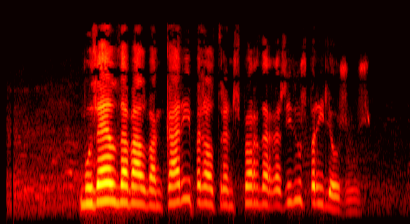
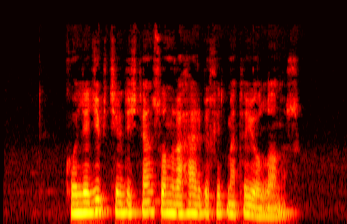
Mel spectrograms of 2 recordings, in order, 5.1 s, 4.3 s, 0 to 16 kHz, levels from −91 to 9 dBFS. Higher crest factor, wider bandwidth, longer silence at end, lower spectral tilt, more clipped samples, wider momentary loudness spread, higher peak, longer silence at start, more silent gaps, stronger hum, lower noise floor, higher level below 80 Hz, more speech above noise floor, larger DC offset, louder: first, 22 dB vs 16 dB; first, 11.5 kHz vs 9.6 kHz; first, 0.9 s vs 0.65 s; second, -1.5 dB/octave vs -8.5 dB/octave; neither; first, 20 LU vs 14 LU; about the same, -4 dBFS vs -6 dBFS; about the same, 1 s vs 0.9 s; neither; neither; second, -55 dBFS vs -68 dBFS; second, -88 dBFS vs -44 dBFS; second, 31 dB vs 47 dB; neither; about the same, -23 LUFS vs -22 LUFS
